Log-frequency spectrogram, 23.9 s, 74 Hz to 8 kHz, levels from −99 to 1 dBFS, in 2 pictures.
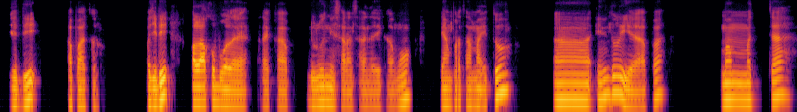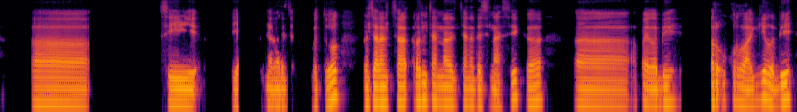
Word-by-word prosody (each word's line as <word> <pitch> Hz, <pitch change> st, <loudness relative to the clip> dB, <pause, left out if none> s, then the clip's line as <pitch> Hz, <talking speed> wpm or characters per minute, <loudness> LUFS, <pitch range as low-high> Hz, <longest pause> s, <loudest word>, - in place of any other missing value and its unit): Jadi, 105 Hz, +6 st, +3 dB, 0.5 s
apa 95 Hz, -, 0 dB
tuh? -, -, -12 dB, 0.7 s
Oh, 105 Hz, -, 0 dB
jadi 130 Hz, +10 st, +7 dB, 0.3 s
kalau 105 Hz, 0 st, +11 dB
aku 110 Hz, -, -2 dB
boleh 95 Hz, -3 st, +4 dB, 0.2 s
rekap 90 Hz, -1 st, -3 dB, 0.3 s
dulu 105 Hz, +2 st, +1 dB
nih 100 Hz, -4 st, +1 dB
saran-saran 85 Hz, -1 st, -5 dB
dari 85 Hz, 0 st, -4 dB
kamu. 105 Hz, +11 st, -1 dB, 0.5 s
Yang 100 Hz, 0 st, +2 dB
pertama 100 Hz, 0 st, -1 dB
itu, 150 Hz, -, +4 dB, 0.7 s
eee, 125 Hz, 0 st, +4 dB, 0.2 s
ini 135 Hz, -, +3 dB
dulu 165 Hz, 0 st, +4 dB
ya, 90 Hz, -2 st, +2 dB
apa, 145 Hz, +4 st, -2 dB, 0.9 s
memecah, 125 Hz, +4 st, +2 dB, 0.6 s
eee 100 Hz, -1 st, -1 dB, 1.1 s
si 100 Hz, -1 st, 0 dB, 0.6 s
iya, -, -, -3 dB, 0.3 s
rencana-rencana 100 Hz, -1 st, -5 dB, 0.2 s
betul, 110 Hz, +5 st, -1 dB, 0.4 s
rencana 110 Hz, +1 st, +2 dB
reca 110 Hz, +1 st, -1 dB
rencana-rencana 110 Hz, -4 st, -2 dB
destinasi 100 Hz, +2 st, -5 dB
ke, 115 Hz, -1 st, -2 dB, 0.5 s
eee, 95 Hz, -1 st, -3 dB, 0.2 s
apa 105 Hz, -, -23 dB
ya, 100 Hz, -, 0 dB
lebih 105 Hz, +2 st, -3 dB, 0.6 s
terukur 120 Hz, -1 st, -3 dB
lagi, 100 Hz, +7 st, -1 dB
lebih 115 Hz, +1 st, +2 dB
105 Hz, 100 wpm, -24 LUFS, 95-120 Hz, 1.1 s, kalau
